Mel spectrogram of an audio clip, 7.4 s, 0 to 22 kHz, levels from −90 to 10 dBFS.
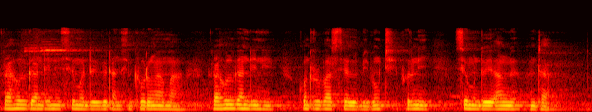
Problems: constant background noise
